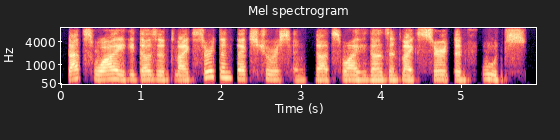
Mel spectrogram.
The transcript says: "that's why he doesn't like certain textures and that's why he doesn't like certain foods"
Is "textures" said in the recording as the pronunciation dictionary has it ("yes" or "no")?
no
